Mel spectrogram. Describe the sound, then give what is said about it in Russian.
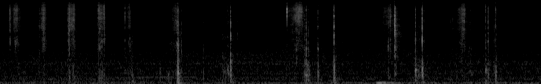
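Cards being drawn from a deck during a spiritual card reading: many short, crisp snaps and papery rustles in an irregular rhythm, fairly faint, with no talk. “Я достану еще несколько карт. И и еще отдельно я хочу достать карты, просто вот послание вам от вашей духовной команды.”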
